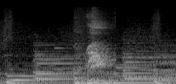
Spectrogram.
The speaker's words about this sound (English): So fucking annoying, dude. I swear to God, it could be a fucking bird. It could be literally just a car driving on the main fucking road. Like, I don't understand. Like, they're the most neurotic fucking anxiety-ridden dogs.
